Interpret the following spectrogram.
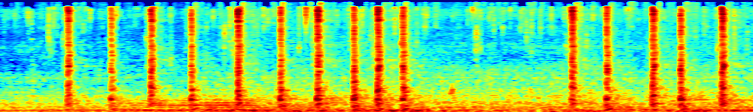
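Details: Old truck engine, cranked with choke set and gasoline poured in: slow, uneven starter chugging about three pulses a second, never fires. Cause found to be the bad original/old ignition coil; a borrowed coil gave spark. Crank, no start.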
